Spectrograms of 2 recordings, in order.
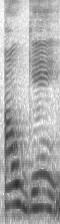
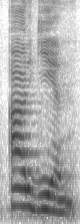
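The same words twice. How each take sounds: First: ALGUÉM stressed on the nasal last syllable; Portuguese stress. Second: ALGUIEN stressed on AL, ending in n; Spanish stress. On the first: Teacher gives the Portuguese example, stress on GUÉM. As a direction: say ALGUÉM as "aw-GHEIN". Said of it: "Na língua portuguesa eu tenho a palavra". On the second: Teacher contrasts the Spanish word, stress on AL. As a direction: hit the AL of ALGUIEN. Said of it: "na língua espanhola". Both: Shown as a demonstration.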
